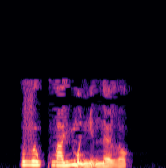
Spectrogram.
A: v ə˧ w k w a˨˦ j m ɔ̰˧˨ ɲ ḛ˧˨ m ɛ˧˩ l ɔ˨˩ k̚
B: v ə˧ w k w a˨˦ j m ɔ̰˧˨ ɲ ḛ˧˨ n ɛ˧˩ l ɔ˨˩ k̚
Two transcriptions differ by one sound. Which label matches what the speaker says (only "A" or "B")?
B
